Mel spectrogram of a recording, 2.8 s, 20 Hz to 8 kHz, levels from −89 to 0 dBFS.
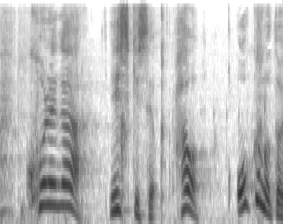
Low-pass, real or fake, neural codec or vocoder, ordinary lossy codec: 7.2 kHz; real; none; none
